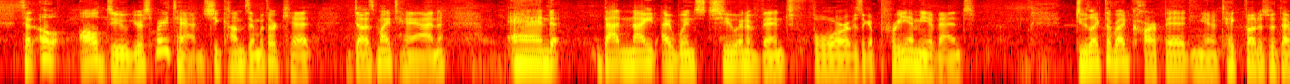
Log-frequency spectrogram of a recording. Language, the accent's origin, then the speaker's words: English; Albuquerque, New Mexico, United States; I was raised in Albuquerque, New Mexico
